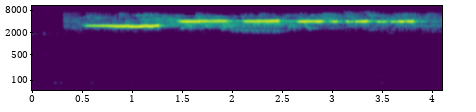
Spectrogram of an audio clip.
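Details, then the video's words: A White-throated Sparrow sings its musical "Oh Canada" song: a pure, clear whistle stepping up from a lower note to a long high tone, then repeated wavering high notes. "this is kind of a human construct but what I'm talking about is that some sparrow songs seem very musical like this white-throated Sparrow song"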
